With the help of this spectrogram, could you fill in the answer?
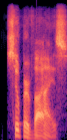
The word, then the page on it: supervise: American English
